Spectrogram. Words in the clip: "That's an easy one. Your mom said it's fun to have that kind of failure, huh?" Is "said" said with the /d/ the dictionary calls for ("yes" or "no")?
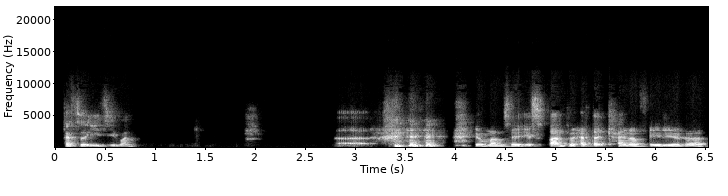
no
